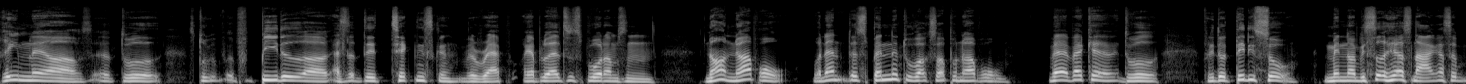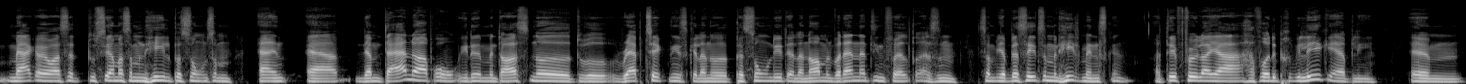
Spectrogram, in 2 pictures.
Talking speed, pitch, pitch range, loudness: 220 wpm, 160 Hz, 145-175 Hz, -18 LUFS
